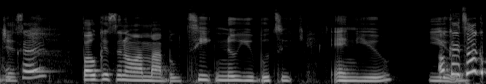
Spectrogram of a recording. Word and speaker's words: NUU: So it's New You, but it's just spelled differently. NUU.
